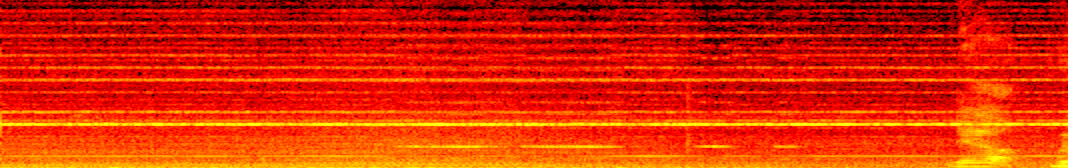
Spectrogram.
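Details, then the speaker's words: Ineos Grenadier off road, rolling on a gravel track near Mt Selwyn: thin metal-on-metal scraping and squealing tones come and go over the rolling noise, seemingly from the front brake; owner doubts a stone behind the disc guard, cause unconfirmed. "Now it was along this section before we get to Mt Selwyn that I had a moment of panic and wondered if I'd broken something. Listen for it. Sounds like a metal on metal sound."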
